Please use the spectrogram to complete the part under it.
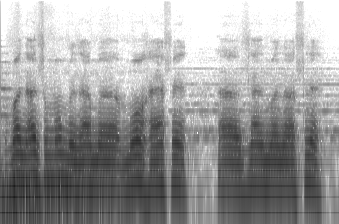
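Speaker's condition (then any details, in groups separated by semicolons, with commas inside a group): Motor neurone disease; bulbar onset, jaw and speech problems first; about one year since diagnosis, hesitant walking, needs help dressing, feeding; difficulty speaking, abnormal jaw movement, worsening daily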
